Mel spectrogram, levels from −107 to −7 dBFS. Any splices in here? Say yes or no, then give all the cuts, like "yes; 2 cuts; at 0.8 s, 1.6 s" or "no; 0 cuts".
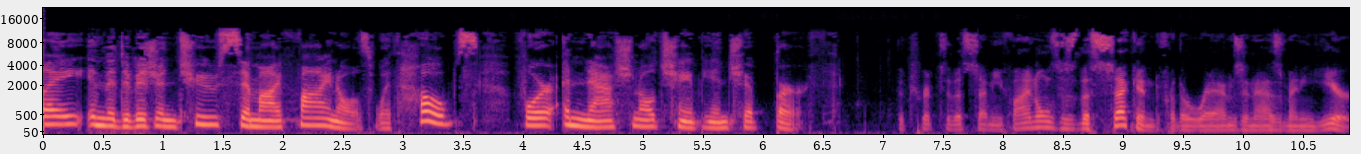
no; 0 cuts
